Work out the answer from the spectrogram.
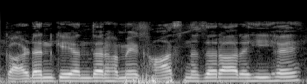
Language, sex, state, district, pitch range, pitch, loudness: Hindi, male, Madhya Pradesh, Dhar, 155-160 Hz, 160 Hz, -13 LUFS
